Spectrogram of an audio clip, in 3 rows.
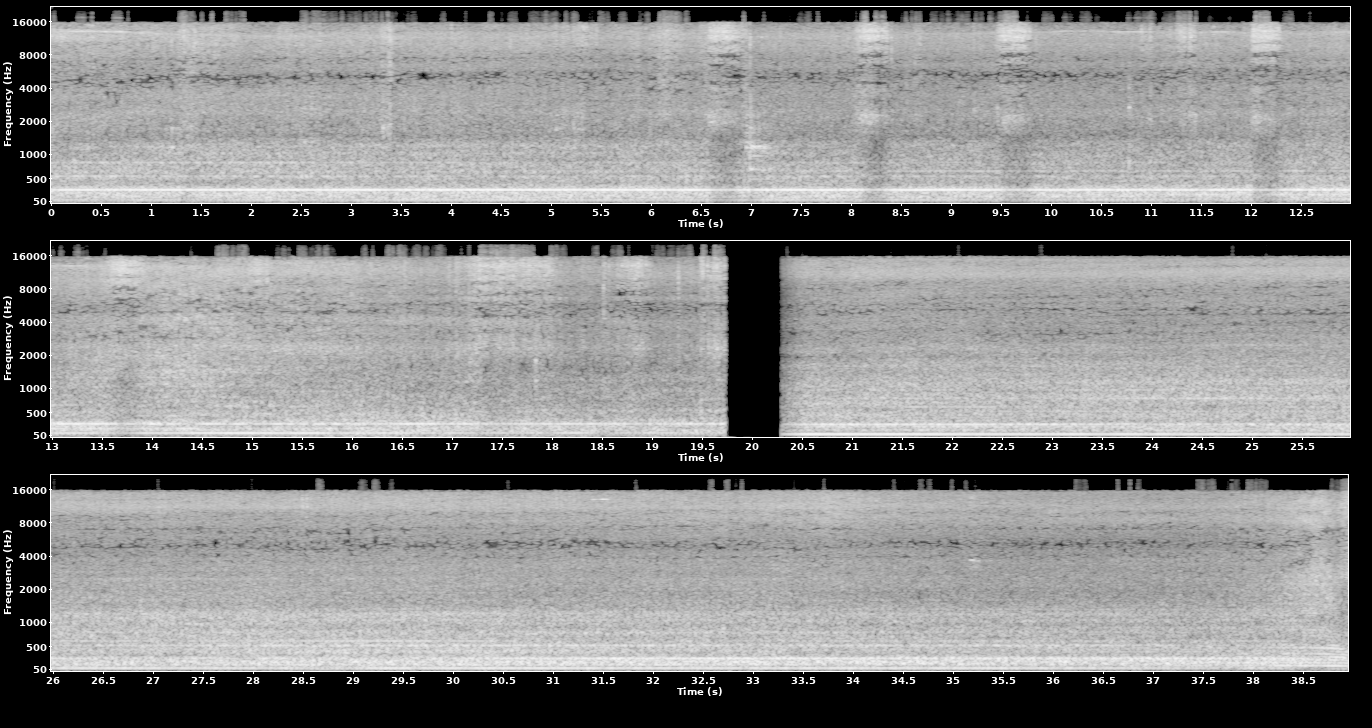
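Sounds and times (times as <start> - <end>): heavy machinery engines running: 0.0 - 19.8, 20.4 - 38.9.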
